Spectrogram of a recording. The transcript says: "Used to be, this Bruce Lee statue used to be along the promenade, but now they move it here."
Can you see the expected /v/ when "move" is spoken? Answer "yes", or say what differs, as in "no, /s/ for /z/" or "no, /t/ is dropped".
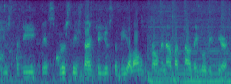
no, /b/ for /v/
